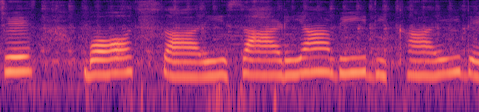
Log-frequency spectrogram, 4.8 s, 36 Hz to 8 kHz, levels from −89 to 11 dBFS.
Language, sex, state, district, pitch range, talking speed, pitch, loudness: Hindi, female, Madhya Pradesh, Dhar, 215-245 Hz, 85 wpm, 225 Hz, -16 LUFS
